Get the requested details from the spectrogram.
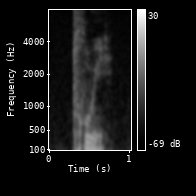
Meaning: feminine singular of troué
- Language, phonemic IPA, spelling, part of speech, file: French, /tʁu.e/, trouée, adjective, LL-Q150 (fra)-trouée.wav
